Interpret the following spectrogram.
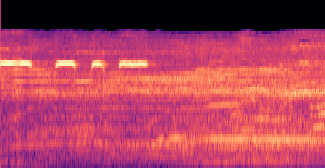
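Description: A whistle blown four times at one high, steady pitch, a longer blast and then three short ones, over crowd noise.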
